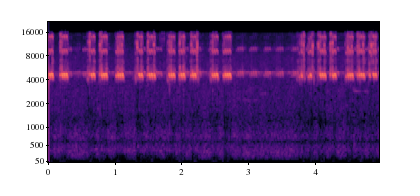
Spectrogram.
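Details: Close, loud grasshopper stridulation in a flowery meadow: sharp scratchy double pulses repeat in quick succession, pausing briefly midway before resuming in a fast rasping series.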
